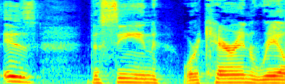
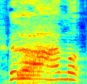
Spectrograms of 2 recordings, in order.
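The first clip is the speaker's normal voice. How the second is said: high, louder mock doll shout; Chucky outburst; 13 semitones higher, 6 dB louder than usual. Chucky reveals he is alive to Karen, loud mock shout. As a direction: burst out as the living doll. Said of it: "he's like".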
